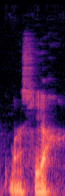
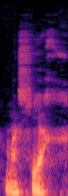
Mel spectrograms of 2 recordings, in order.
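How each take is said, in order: First: The word ends in a clear, heavy h sound. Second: The word ends in a rough guttural kh sound. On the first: "dibaca sebagai H, tapi biasanya H yang agak jelas, agak beratnya" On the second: "akhiran K H ini eh, dibaca seperti Ak Masyah"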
